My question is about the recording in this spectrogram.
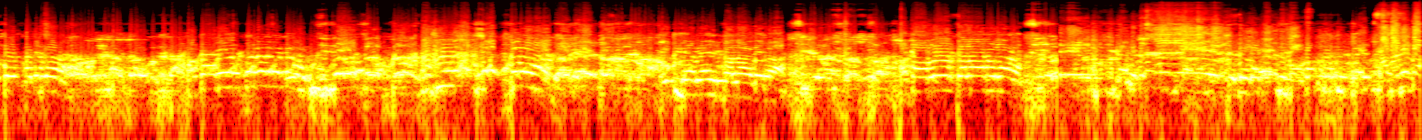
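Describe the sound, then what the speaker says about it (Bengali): Hawkers staging a sit-in protest in front of Sylhet City Corporation chant slogans loudly together, a continuous dense crowd of raised voices shouting and calling out without a break. "তারা স্লোগান দিচ্ছে"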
